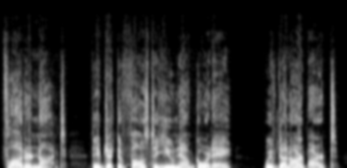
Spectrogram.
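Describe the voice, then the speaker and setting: A man voicing a female mage who speaks calmly with a teasing edge. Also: medium pitch, unhurried, no room sound, clean studio sound, voice pushed up, lightly acted. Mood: edged teasing. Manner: calm but edged, drily teasing. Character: sharp-eared older female mage, calm but edged.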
